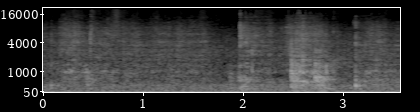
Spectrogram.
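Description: A spoon stirs a pot on a stove as the mixture is brought to a boil, with soft scraping and occasional clinks over a steady low background hiss.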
